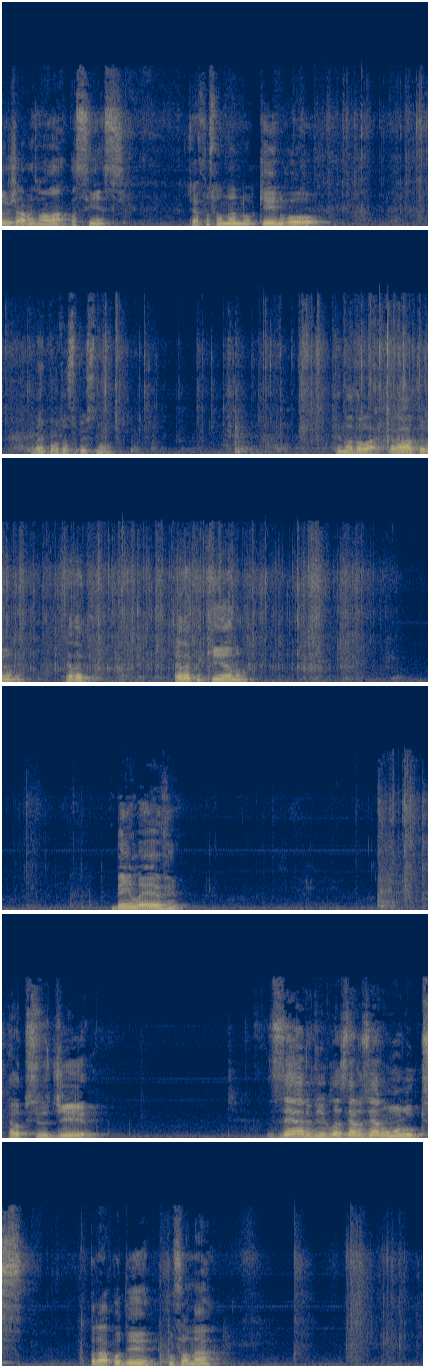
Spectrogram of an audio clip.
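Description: A cardboard box scrapes and thumps as it is handled.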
